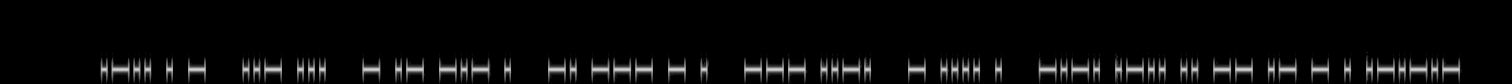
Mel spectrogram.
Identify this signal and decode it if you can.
Morse code, heard as a keyed tone, about 22 wpm, 700 Hz. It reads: LET US TAKE NOTE OF THE CLIMATE.
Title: Sentences from Top 1600 Words 22wpm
